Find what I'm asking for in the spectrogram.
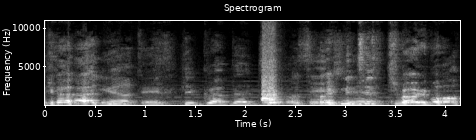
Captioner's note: honk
